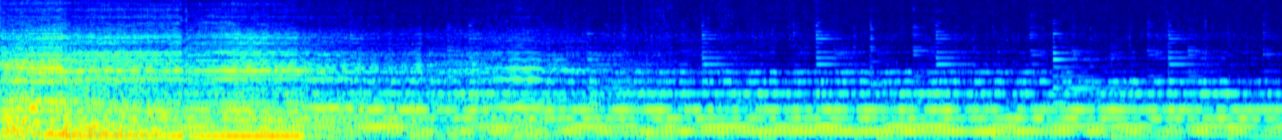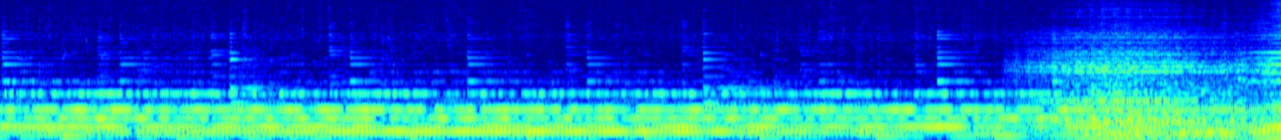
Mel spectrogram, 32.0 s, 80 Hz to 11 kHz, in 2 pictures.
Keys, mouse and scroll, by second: 0.2 n, 1.8 b, 2.2 click, 3.4 Delete, 4.0 click, 6.8 click, 7.4 ctrl+alt+click, 8.3 ctrl+alt+click, 8.8-10.0 alt+shift+drag, 9.9 typing, 10.5 Tab, 11.7-13.5 typing, 13.0 click, 14.7-16.9 typing, 15.3 click, 17.8-22.7 shift+drag, 22.8-29.8 drag, 30.4-32.0 drag.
